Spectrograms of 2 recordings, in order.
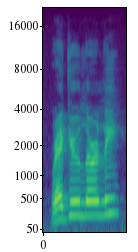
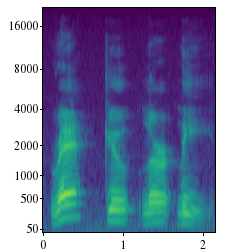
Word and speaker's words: regularly: regularly, 발음이 좀 어려워서 그렇죠?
